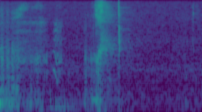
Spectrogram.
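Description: A pause between words, close to near silence, with a couple of faint short breaths at a headset microphone about half a second and a second in.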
